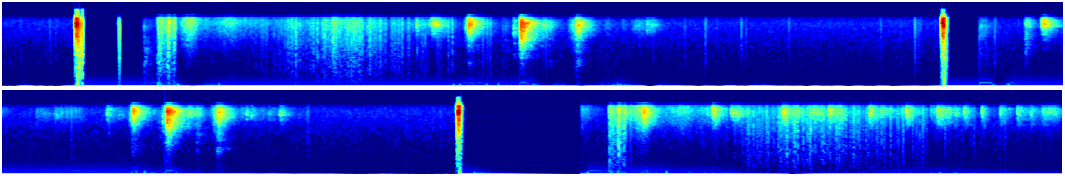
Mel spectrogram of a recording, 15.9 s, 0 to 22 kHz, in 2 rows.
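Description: Omega MP289 pump-action BB gun fired three times, each shot a sharp snap (about half a second in, about seven seconds in and about eleven seconds in), with rattling and clicking from the gun being pumped and handled between shots.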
